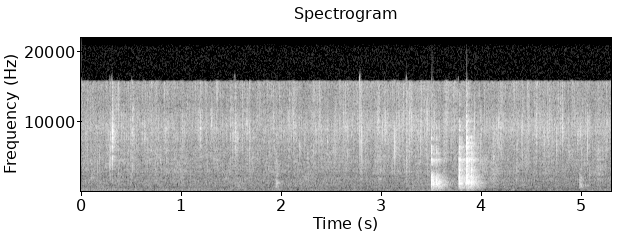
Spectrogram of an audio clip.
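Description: Eggs and onion masala frying faintly on an iron tawa, with a small click near the start and two short, loud bursts of noise about three and a half seconds in.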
